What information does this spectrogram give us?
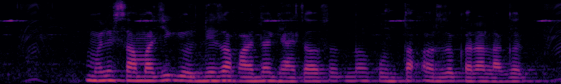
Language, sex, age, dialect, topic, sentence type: Marathi, male, 18-24, Varhadi, banking, question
